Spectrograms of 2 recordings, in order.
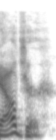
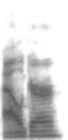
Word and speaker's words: Alger: um, where should we begin talking about Fanny Alger? Well, I think we have to begin with pronunciation because all of my Mormon history career, I've been uncertain as to whether it's alger or algar.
